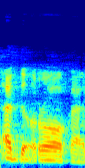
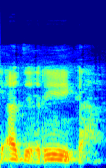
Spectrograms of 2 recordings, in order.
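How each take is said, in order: First: The vowel after 'dr' is a plain open 'a'. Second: The vowel after 'dr' leans toward an 'e' sound. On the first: "cara membacanya bil fathi, berarti adroka biasa" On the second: "Kalau imalah berarti adrika"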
